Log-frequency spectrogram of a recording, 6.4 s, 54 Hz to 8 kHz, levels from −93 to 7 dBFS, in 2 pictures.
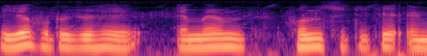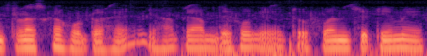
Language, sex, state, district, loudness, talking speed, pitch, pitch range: Hindi, female, Chhattisgarh, Sukma, -19 LUFS, 180 wpm, 120 Hz, 110-125 Hz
